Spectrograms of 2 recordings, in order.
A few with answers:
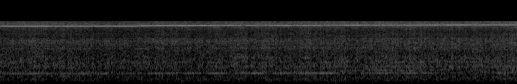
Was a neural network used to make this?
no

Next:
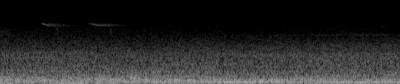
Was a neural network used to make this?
no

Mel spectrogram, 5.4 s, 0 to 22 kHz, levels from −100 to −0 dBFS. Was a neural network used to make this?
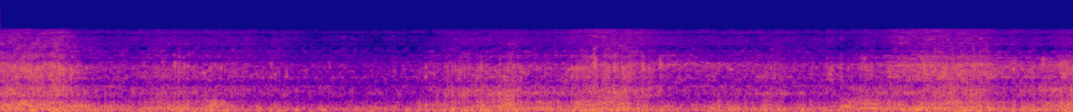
yes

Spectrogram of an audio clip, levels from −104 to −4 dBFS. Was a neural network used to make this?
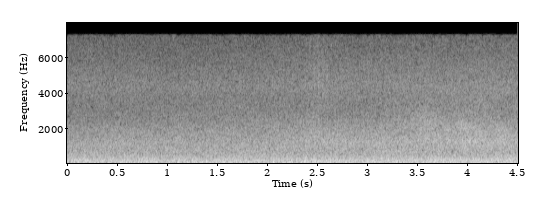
no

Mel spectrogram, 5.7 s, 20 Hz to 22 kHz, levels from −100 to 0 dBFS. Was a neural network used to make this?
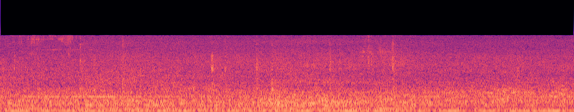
no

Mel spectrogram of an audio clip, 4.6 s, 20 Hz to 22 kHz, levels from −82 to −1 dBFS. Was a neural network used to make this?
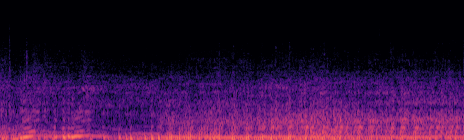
yes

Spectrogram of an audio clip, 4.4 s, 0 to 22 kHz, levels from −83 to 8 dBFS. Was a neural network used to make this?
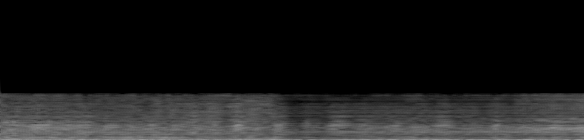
yes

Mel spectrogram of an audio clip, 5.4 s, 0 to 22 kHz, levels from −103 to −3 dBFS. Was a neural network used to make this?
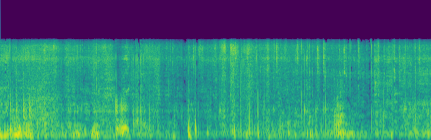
no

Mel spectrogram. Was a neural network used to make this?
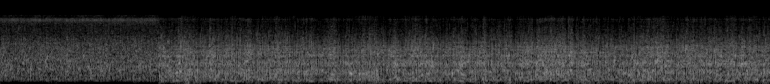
yes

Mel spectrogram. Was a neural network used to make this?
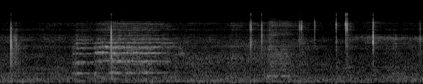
yes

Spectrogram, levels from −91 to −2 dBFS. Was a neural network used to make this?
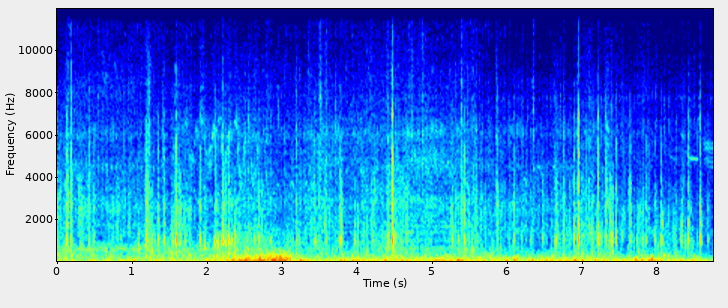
no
